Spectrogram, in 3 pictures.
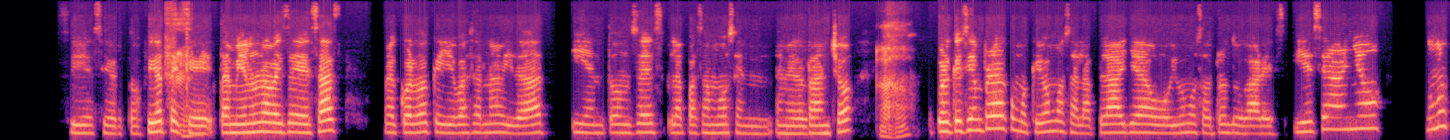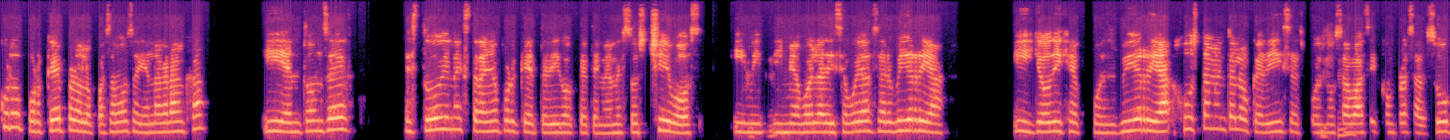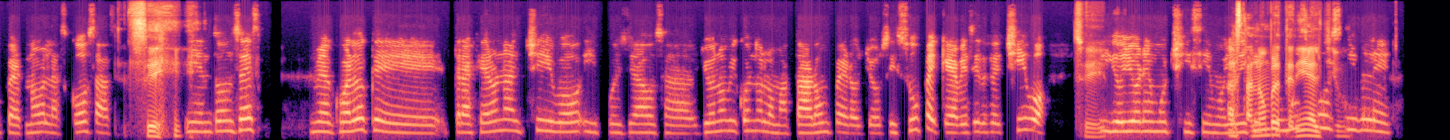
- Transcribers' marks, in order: giggle; other background noise
- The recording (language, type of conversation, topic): Spanish, podcast, ¿Tienes alguna anécdota de viaje que todo el mundo recuerde?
